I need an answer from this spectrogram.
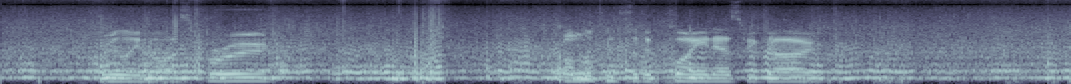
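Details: Honey bee colony hum from an apiary hive inspection; a continuous low drone runs beneath a person talking in short bursts.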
